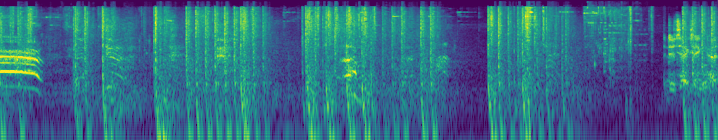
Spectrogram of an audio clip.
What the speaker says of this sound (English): Suppressor fire!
